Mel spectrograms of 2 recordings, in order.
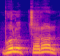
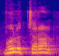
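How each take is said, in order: The two takes are said the same way.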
